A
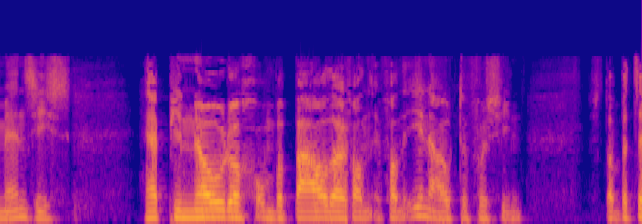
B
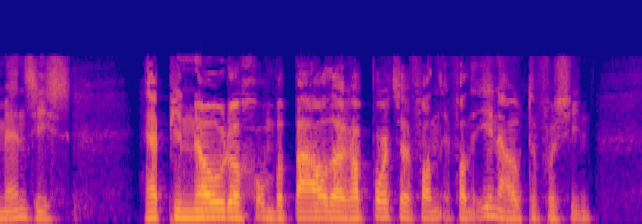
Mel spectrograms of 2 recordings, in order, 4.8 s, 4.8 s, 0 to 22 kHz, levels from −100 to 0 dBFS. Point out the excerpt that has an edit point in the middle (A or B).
A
